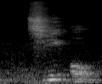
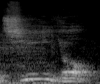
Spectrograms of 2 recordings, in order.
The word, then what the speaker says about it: 지어: 지어도 표준 발음이고 지여도 표준 발음이라고 했습니다.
